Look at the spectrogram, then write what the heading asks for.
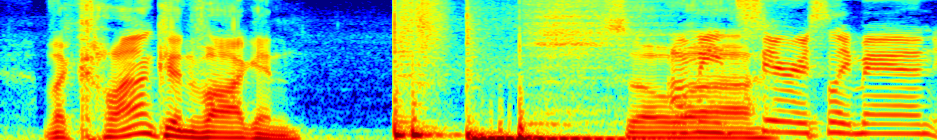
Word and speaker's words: Krankenwagen: Yeah, Krankenwagen. I even went and checked it out for the proper pronunciation.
